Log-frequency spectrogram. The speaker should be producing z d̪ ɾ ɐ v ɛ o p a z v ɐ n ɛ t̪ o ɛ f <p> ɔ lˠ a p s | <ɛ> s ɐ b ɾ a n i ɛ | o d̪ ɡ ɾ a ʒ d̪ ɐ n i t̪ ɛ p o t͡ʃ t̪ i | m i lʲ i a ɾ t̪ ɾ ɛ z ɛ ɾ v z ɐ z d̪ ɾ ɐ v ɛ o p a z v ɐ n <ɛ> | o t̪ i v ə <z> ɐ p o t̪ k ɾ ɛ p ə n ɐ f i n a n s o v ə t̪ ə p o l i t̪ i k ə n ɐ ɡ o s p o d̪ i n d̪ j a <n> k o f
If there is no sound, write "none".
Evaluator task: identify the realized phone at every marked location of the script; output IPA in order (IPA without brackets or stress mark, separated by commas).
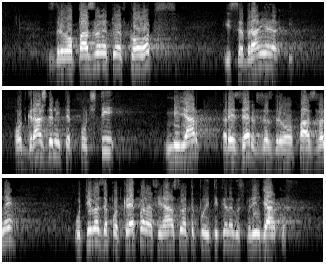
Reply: k, i, ɛ, z, ŋ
